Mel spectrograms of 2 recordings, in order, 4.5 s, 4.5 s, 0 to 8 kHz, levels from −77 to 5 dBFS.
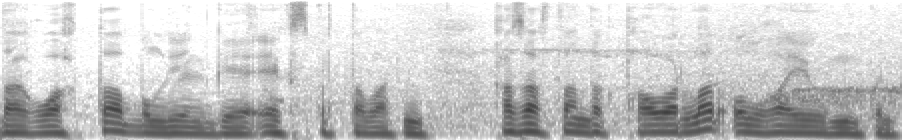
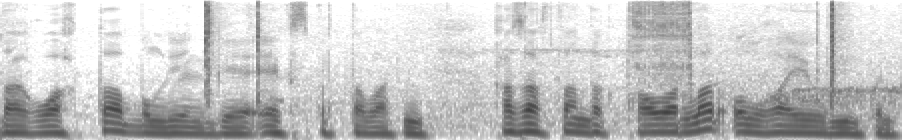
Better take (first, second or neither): first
